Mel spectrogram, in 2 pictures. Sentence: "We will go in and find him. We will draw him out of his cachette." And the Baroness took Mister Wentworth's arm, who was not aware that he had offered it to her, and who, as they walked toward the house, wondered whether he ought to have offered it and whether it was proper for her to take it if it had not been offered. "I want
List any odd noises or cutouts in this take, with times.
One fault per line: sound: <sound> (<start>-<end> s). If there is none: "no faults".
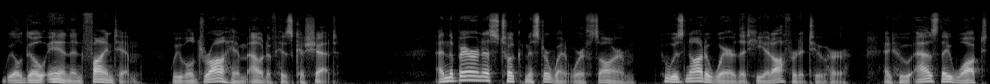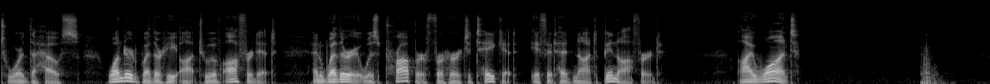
sound: thud (19.1-19.5 s)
